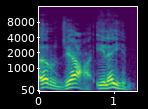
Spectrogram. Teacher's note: الهمزه حرف فيه شده وفيه جهر، انقطاع صوت ونفس، خد بالك ما توصلش العين الى الهمزه، ما اقولش ارجع اليهم، ارجع اليهم، ارجع اليهم، هي ارجع اليهم، جع.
